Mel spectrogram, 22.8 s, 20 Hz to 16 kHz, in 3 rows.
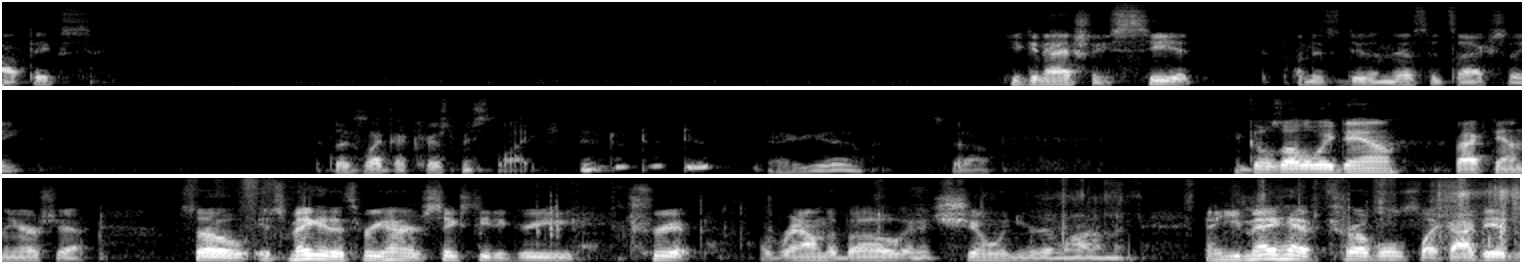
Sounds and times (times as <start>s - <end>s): Speech: 0.0s - 0.6s, 5.0s - 7.8s, 9.2s - 12.6s, 13.7s - 22.7s.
